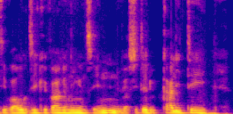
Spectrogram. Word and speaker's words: Wageningen: Et comme vous le voyez ici à l'écran, en fait, je dis Wageningen, mais ça se prononce Wageningen.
